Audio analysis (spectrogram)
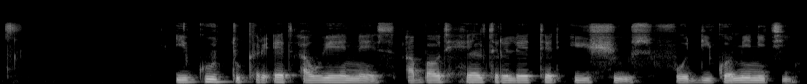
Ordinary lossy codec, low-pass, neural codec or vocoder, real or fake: none; 7.2 kHz; none; real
